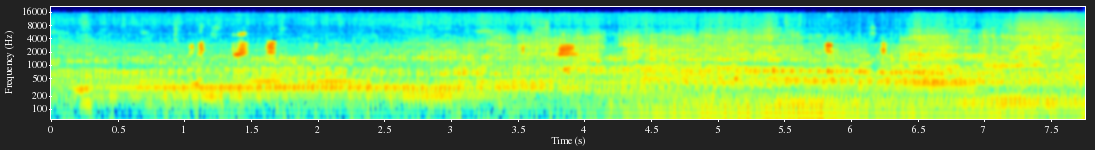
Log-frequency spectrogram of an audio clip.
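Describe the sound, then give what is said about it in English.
A steady, droning roar like a helicopter rotor or engine, coming through a participant's call line and cutting off his speech, runs unbroken for the whole stretch, loud and rumbling, with muffled voice-like murmurs buried underneath. “We heard like a helicopter or something.”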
